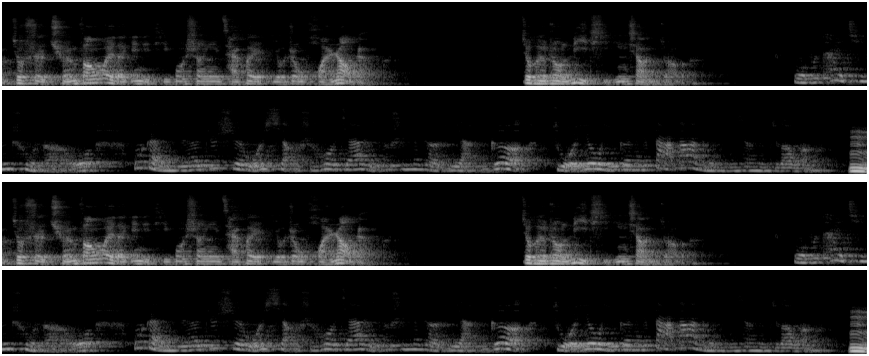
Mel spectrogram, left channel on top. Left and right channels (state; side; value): identical; both; correlation 1.00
